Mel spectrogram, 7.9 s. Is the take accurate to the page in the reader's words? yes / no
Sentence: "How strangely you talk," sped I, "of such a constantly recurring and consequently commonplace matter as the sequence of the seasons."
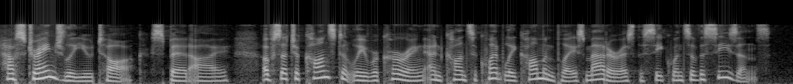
yes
